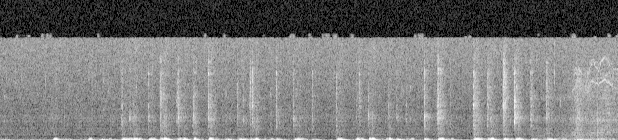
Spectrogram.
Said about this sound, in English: Hold on. I got to get this even better footage. Hold on. Goddamn computer. Keyboard.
